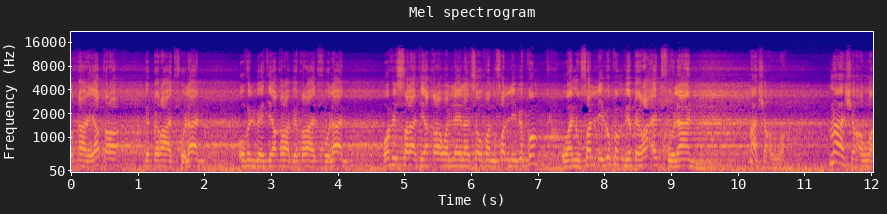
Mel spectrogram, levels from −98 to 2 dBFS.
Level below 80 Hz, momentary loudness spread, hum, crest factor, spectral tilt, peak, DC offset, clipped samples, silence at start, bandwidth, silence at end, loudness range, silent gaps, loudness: -40 dBFS; 8 LU; none; 18 dB; -4 dB/octave; -2 dBFS; under 0.1%; under 0.1%; 0 s; 14 kHz; 0 s; 2 LU; none; -20 LUFS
